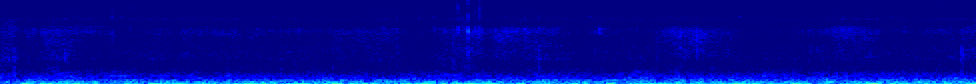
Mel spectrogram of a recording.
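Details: Stray tuxedo (hachiware) cat met on a dry-air day, purring while brushed with a nekojasuri cat comb, filmed on a GoPro: a steady, low, throbbing rumble runs throughout, with faint scratching strokes above it.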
